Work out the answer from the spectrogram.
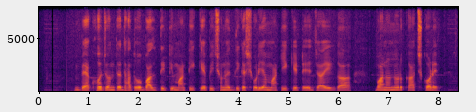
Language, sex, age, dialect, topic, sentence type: Bengali, male, 18-24, Standard Colloquial, agriculture, statement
